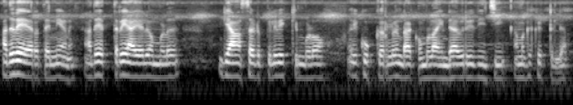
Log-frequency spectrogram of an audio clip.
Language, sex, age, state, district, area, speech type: Malayalam, female, 30-45, Kerala, Malappuram, rural, spontaneous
